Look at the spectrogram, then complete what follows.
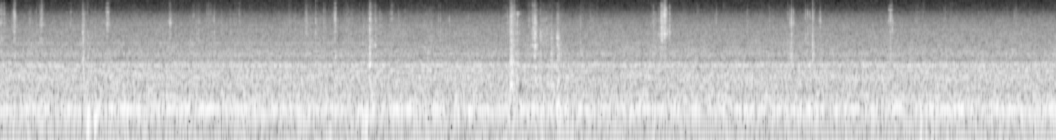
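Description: Steady machine hum and hiss, like a room fan or air conditioner running, with a few light clicks and ticks as hands handle wires and small metal parts on a workbench.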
